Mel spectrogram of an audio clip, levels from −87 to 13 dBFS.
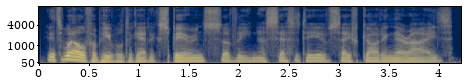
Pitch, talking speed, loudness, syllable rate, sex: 115 Hz, 200 wpm, -20 LUFS, 6.0 syllables/s, male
